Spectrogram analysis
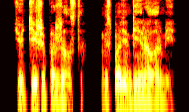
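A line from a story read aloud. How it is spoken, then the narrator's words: Quiet. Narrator (Russian): негромко произнес Тобольский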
